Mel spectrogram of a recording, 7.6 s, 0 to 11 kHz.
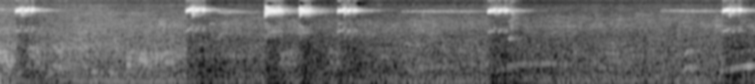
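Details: Male blue-crowned hanging parrot recorded on 17 July 2020, chirping busily: shrill, very high, clipped notes repeated at irregular intervals of about one to two seconds, some in close doubles, over a low background hum.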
